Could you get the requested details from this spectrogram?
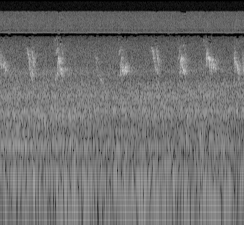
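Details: Sparrow singing: a quick series of short, high, downward-slurred chirps, about nine in under four seconds, over a steady low rumble of background noise.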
